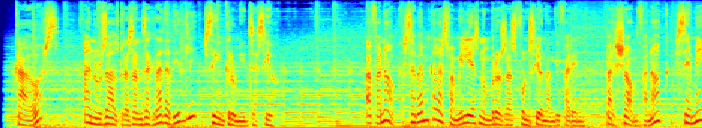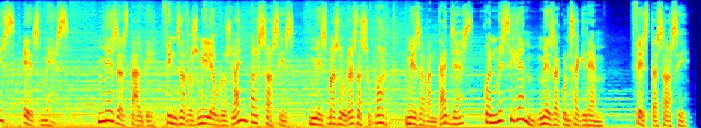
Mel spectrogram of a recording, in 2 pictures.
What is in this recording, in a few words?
female catalan monney comercial; ideasonora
